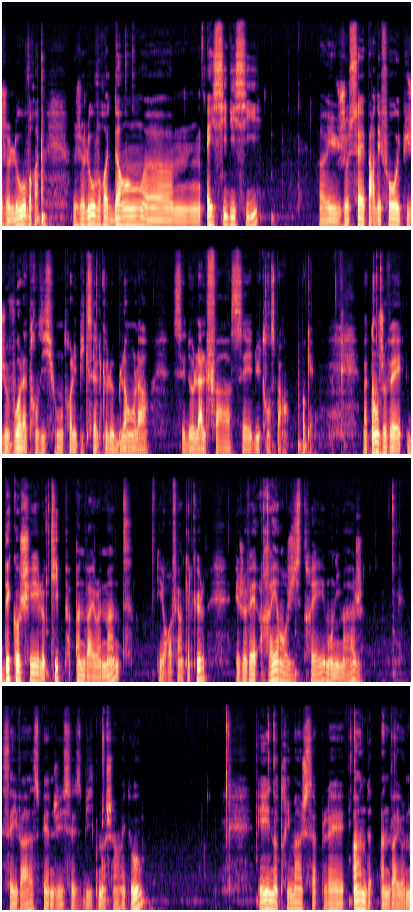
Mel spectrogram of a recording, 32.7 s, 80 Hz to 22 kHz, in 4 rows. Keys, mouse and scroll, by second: 2.5-4.3 drag, 13.4 click, 15.6 click, 17.2 click, 21.5 click, 22.2-24.1 drag, 26.5 click, 29.8 click, 31.4 click, 32.3-32.7 drag.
